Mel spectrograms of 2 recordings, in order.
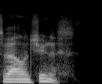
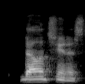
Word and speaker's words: Valanciunas: Jonas Valanciunas. – Valanciunas.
